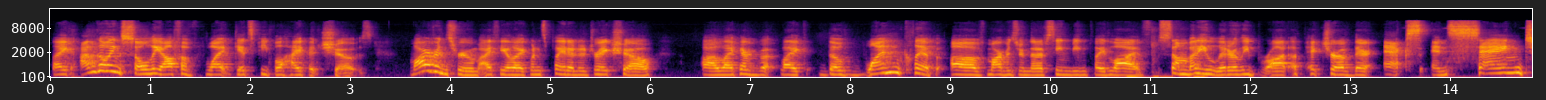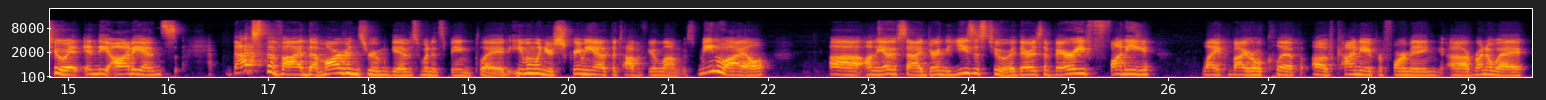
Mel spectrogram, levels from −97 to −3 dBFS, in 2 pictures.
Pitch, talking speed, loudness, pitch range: 195 Hz, 200 wpm, -19 LUFS, 180-225 Hz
